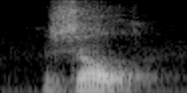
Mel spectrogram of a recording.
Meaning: first/second/third-person singular present indicative of zullen
- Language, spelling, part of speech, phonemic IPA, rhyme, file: Dutch, zal, verb, /zɑl/, -ɑl, Nl-zal.ogg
